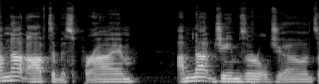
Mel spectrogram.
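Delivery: normal talking voice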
